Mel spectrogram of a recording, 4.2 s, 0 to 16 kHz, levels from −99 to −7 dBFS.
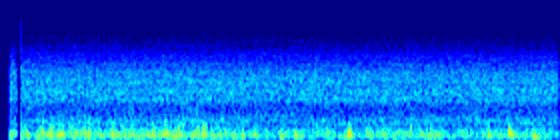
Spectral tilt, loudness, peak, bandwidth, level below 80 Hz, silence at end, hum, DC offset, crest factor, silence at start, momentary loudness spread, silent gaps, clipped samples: -7.5 dB/octave; -53 LUFS; -30 dBFS; 9.8 kHz; -68 dBFS; 0 s; none; under 0.1%; 22 dB; 0.05 s; 5 LU; none; under 0.1%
